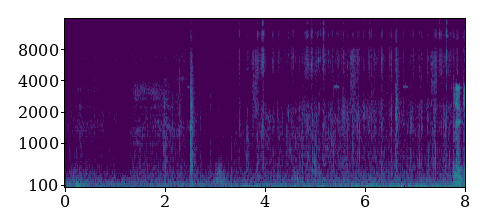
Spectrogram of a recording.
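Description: Hooves of two walking horses crunching on gravel as they come closer, faint at first and growing louder, over a steady low rumble.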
